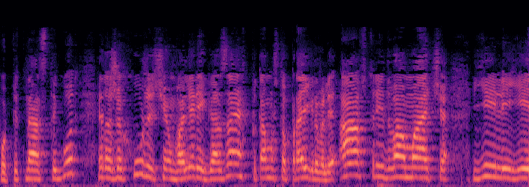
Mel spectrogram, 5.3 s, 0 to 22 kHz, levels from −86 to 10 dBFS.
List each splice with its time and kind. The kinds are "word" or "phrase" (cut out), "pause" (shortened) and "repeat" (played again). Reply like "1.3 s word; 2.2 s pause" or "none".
1.0 s word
